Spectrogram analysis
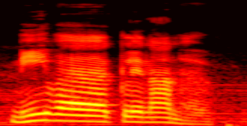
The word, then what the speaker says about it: Miragliano: Probably pronounced that wrong. How do you pronounce it? Miragliano.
